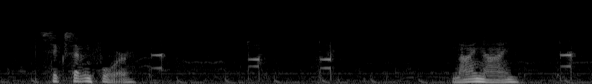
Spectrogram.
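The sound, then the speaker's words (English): Touch-tone keypad beeps dialing a telephone test number for a new area code: a few short, evenly pitched tones spaced apart, with a person talking before and between them. “You have a dial tone? Okay. Let's see if our switch is set up to handle this.”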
